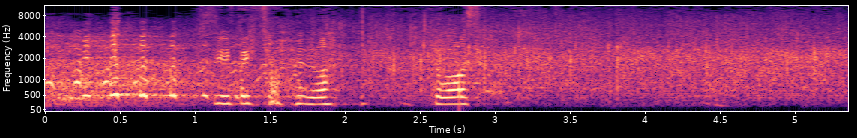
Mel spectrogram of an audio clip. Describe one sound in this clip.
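A woman laughs loudly.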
